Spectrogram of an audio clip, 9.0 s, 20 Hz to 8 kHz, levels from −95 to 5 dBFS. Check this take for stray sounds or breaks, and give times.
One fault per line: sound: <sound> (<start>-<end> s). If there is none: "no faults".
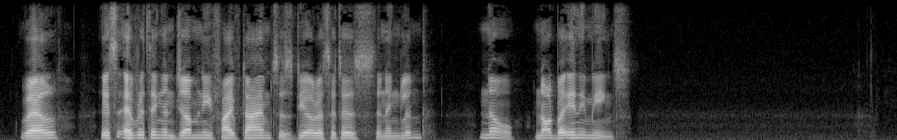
no faults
